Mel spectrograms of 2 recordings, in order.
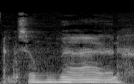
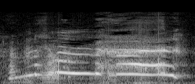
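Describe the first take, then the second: First: Said in the usual way. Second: Very slow, high, loud screech; mock mad scream. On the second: Vlogger repeating how mad they are, screeched mock rage. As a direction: stretch it into a hammed-up furious squeal.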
